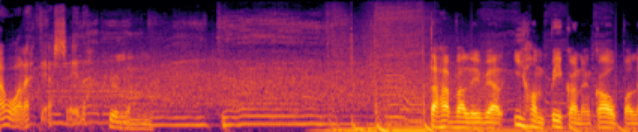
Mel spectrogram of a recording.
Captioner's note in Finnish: Aplodeja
